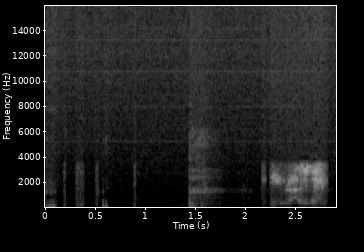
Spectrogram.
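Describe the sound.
A baby hollers in the background, a loud, strained vocal outburst near the end, after some quiet thumps and muffled voice sounds, with a thin phone-line quality.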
